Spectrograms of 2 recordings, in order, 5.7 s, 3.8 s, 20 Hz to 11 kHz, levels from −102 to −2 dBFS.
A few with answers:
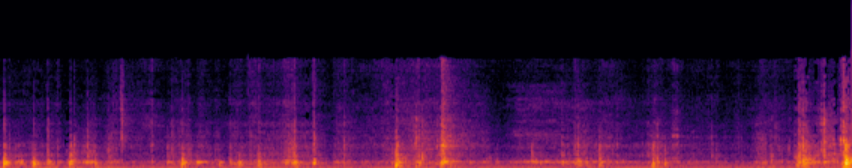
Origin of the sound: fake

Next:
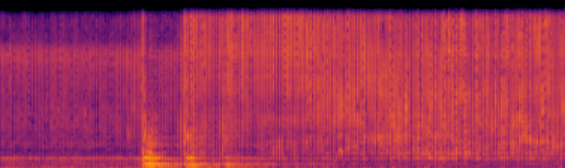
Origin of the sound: fake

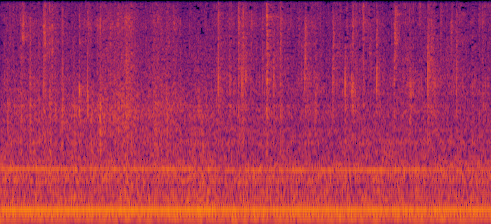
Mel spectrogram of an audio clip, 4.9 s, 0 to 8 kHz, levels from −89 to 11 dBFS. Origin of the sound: real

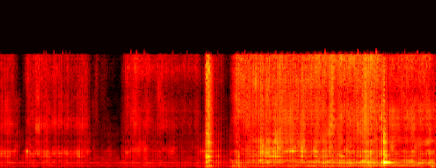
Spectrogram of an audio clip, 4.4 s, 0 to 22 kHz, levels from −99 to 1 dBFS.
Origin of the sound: fake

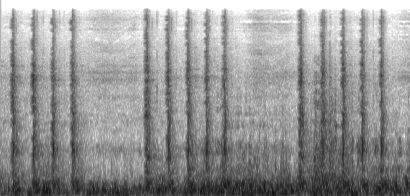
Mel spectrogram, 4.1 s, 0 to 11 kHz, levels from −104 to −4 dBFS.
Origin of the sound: fake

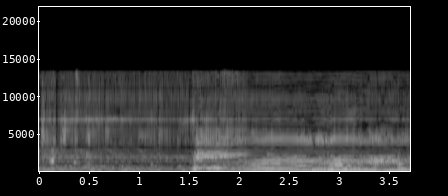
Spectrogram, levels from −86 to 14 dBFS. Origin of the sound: fake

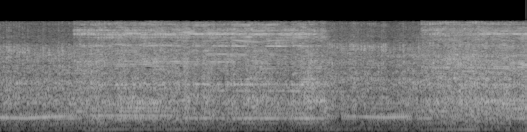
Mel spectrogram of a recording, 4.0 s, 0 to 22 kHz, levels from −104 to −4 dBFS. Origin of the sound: real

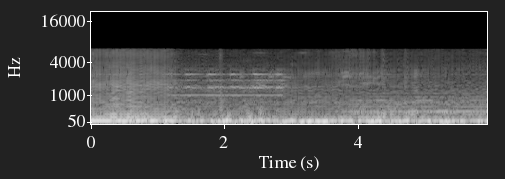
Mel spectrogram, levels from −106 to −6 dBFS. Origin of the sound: fake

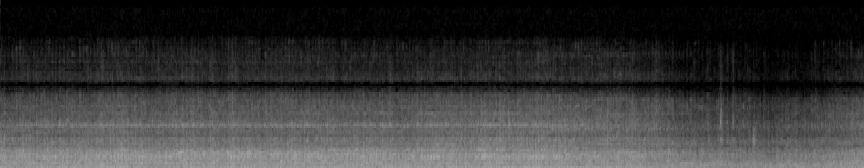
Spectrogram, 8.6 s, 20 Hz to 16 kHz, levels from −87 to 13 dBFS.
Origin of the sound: real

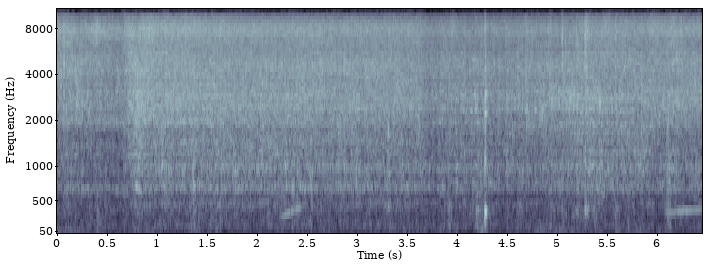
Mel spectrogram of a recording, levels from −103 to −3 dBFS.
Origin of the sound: real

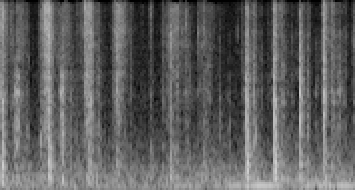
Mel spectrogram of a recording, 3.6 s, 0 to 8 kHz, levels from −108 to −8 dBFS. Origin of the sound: real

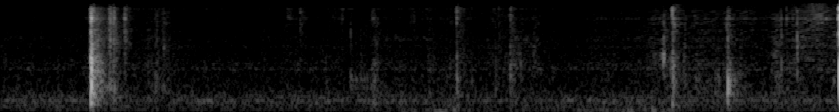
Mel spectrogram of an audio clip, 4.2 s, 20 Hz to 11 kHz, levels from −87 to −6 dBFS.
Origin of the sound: fake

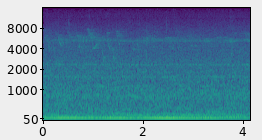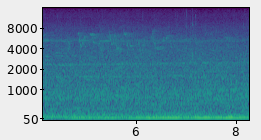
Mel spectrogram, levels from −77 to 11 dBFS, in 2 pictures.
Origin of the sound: real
